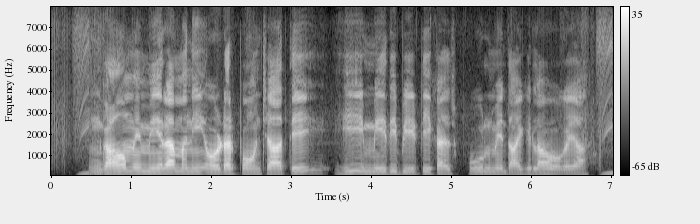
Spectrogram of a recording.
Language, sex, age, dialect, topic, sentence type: Hindi, male, 25-30, Garhwali, banking, statement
